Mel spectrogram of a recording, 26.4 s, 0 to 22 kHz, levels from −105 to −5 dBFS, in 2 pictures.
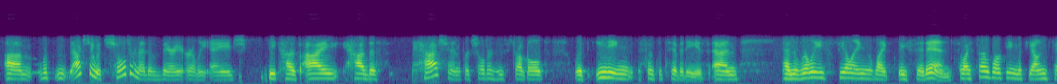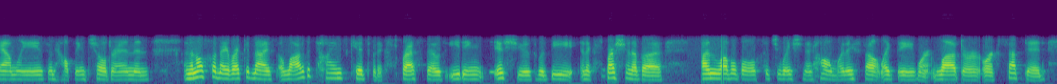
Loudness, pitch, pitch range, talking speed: -26 LUFS, 180 Hz, 170-200 Hz, 180 wpm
